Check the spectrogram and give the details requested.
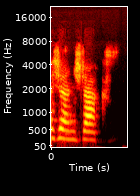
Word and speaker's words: Jean-Jacques: En realidad el nombre de Rousseau se pronuncia Jean-Jacques. Gracias, querida. Yo estoy pésimo para los nombres. Pero gracias. Jean-Jacques Rousseau.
